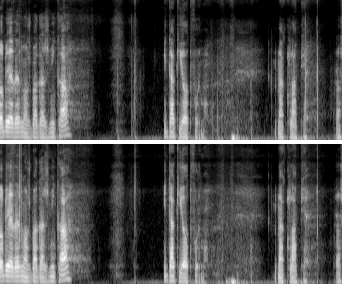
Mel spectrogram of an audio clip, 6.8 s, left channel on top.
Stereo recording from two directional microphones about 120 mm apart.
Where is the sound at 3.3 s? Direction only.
35° right (ahead or behind).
